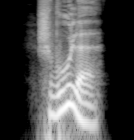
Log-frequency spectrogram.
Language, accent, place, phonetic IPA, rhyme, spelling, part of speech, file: German, Germany, Berlin, [ˈʃvuːlə], -uːlə, Schwule, noun, De-Schwule.ogg
- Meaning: nominative/accusative/genitive plural of Schwuler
